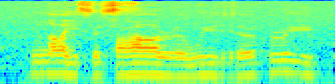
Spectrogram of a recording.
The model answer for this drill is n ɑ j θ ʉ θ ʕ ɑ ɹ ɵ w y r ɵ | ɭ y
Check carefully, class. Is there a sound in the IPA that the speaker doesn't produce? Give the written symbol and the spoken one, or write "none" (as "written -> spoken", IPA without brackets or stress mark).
none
